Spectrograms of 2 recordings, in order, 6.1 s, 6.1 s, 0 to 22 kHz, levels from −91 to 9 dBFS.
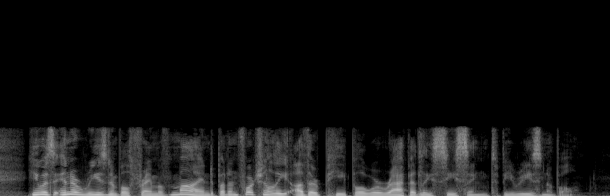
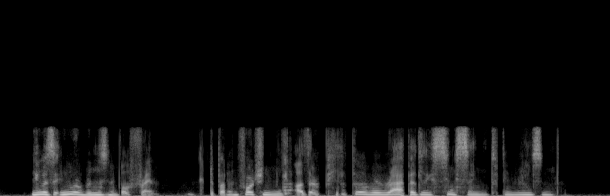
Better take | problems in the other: first | noise reduction (neural diffusion model UNIVERSE++)

